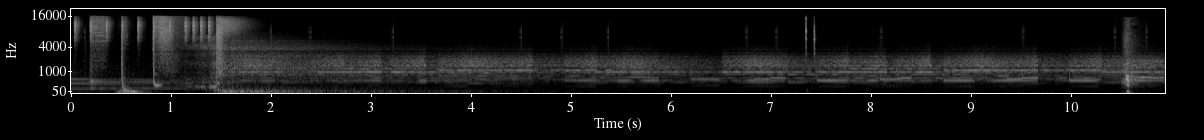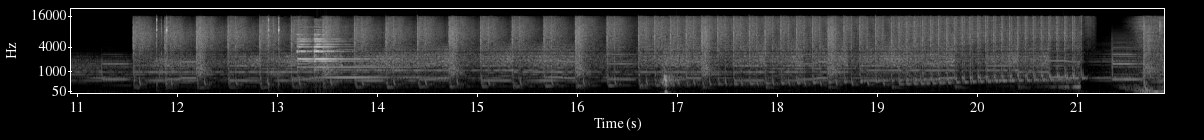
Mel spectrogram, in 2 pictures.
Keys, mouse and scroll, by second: 0.5 click, 1.2 click, 1.4 click, 2.1 click, 4.4 click, 4.8 click, 6.5 click, 6.7 click, 7.6 click, 8.5 click, 8.9 middle click, 9.0 middle click, 9.1-10.1 scroll, 9.6 click, 10.0 middle click, 10.1 middle click, 10.4 click, 12.1 click, 12.7 click, 13.8 click, 15.9 click, 16.2 click, 17.0 click, 17.4 click, 18.4 click, 18.7 click, 19.2 click, 19.5 scroll, 19.8 click, 20.3 click, 21.1 click, 21.8 click.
